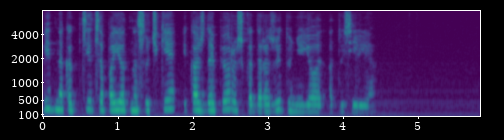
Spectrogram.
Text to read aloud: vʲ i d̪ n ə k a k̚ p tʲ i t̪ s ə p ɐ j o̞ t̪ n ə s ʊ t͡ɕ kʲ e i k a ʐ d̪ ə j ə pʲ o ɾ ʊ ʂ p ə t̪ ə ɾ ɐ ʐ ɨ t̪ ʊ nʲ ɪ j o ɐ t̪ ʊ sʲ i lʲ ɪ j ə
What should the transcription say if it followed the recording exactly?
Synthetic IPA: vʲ i d̪ n ə k a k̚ p tʲ i t̪ s ə p ɐ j o̞ t̪ n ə s ʊ t͡ɕ kʲ e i k a ʐ d̪ ə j ə pʲ o ɾ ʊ ʂ k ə d̪ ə ɾ ɐ ʐ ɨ t̪ ʊ nʲ ɪ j o ɐ t̪ ʊ sʲ i lʲ ɪ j ə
